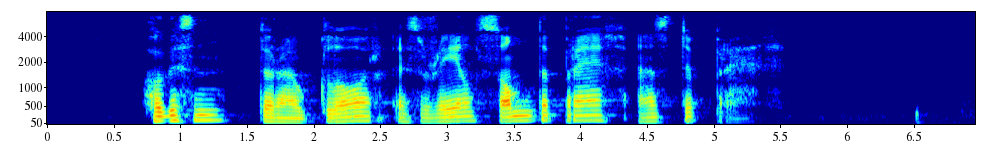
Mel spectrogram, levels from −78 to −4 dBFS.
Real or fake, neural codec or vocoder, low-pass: real; none; 7.2 kHz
